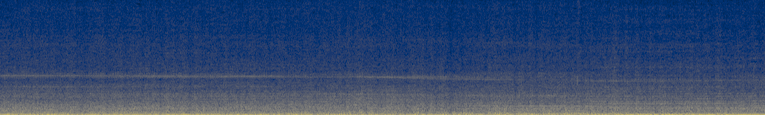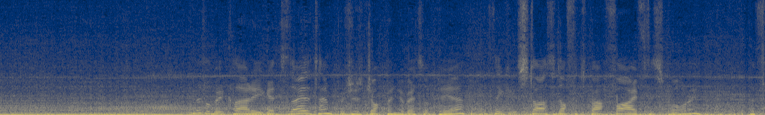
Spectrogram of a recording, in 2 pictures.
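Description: Wind buffets a helmet microphone.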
